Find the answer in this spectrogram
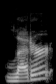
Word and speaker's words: letter: So both letter and ladder have the flap, even though letter is spelled with the letter T and ladder is spelled with the letter D. Both these words are pronounced with flaps because the T and D are between vowels.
